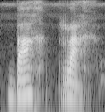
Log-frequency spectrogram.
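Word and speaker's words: Bachrach: preguntar en comentarios Stanislao baj raj se pronuncia pero se escribe Bach ch rat ágilmente es uno de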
